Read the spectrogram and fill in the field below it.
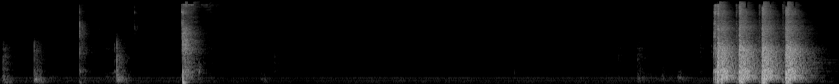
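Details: Tippmann TiPX paintball pistol after a cleaning, CO2 cartridge and barrel refitted: a few light clicks, then five sharp pops in quick succession with no hiss. Fires cleanly with no air leak.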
